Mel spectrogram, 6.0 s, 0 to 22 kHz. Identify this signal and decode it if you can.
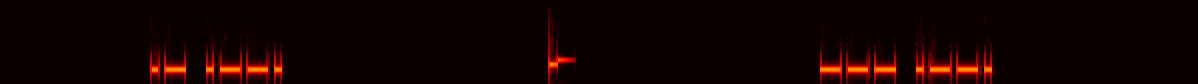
Morse code, heard as a keyed tone, about 36 wpm, 700 Hz. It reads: AP OP
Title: Top Two Letter Combinations in Words 35wpm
